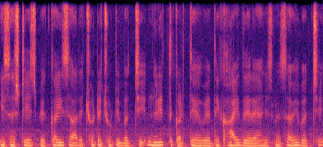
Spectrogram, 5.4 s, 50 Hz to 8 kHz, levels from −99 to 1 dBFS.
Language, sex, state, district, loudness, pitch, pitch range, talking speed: Hindi, male, Uttarakhand, Tehri Garhwal, -19 LUFS, 150 Hz, 145-155 Hz, 210 wpm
